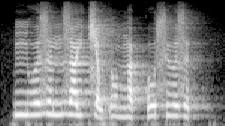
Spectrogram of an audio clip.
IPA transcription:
ɲ u˨˦ ə̯ z ə˨˦ n z a˧ j t͡ɕ a̰˧˨ w ɗ ɔ̤˨˩ ŋ a˨˩ k̚ ʔ o˧ s ɨ˧ ə̯ z ə˨˩ t̚

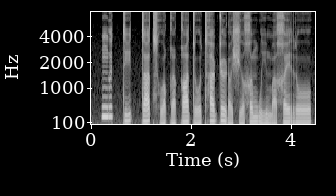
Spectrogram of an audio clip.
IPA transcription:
ŋ ɯ˥ tː i˧˥ tː a˧˥ t͡sʰ o˩˧˩ q i˩ q a˥ t o˩˧˩ tʰ a˥ ʈ ɯ˥˩ ɽ ʌ˩ ʃ ɯ˩ χ ɯ˥ m w i˩˧˩ m a˩ χ e˥ r o˥

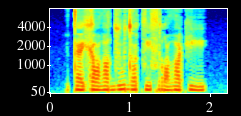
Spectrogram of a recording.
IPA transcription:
t̪ æ xʲ ɔ ðˤ i d͡z u d ɔ t͡s i s r ɔ ðˤ ʌ t͡ʃ i

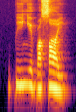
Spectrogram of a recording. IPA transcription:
p i ʎ e b ɘ sˤ i

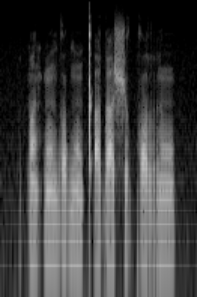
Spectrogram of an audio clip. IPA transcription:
p ã˨ k͡p ũ˦˨ ɡʷ a˦ ɡʷ ũ˨ kʼ a˨ ɗ a˦˨ ʃ ʊ˦ k ɔ˨ r ũ˨

